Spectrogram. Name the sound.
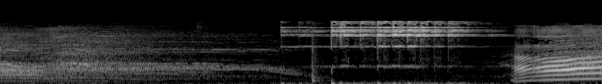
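hand bell being rung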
